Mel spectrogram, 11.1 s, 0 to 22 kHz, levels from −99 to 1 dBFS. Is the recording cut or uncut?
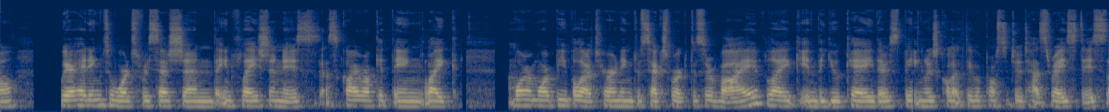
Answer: cut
